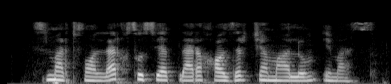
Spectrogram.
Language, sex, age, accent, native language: Uzbek, female, 18-24, Toshkent shahri, Uzbek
